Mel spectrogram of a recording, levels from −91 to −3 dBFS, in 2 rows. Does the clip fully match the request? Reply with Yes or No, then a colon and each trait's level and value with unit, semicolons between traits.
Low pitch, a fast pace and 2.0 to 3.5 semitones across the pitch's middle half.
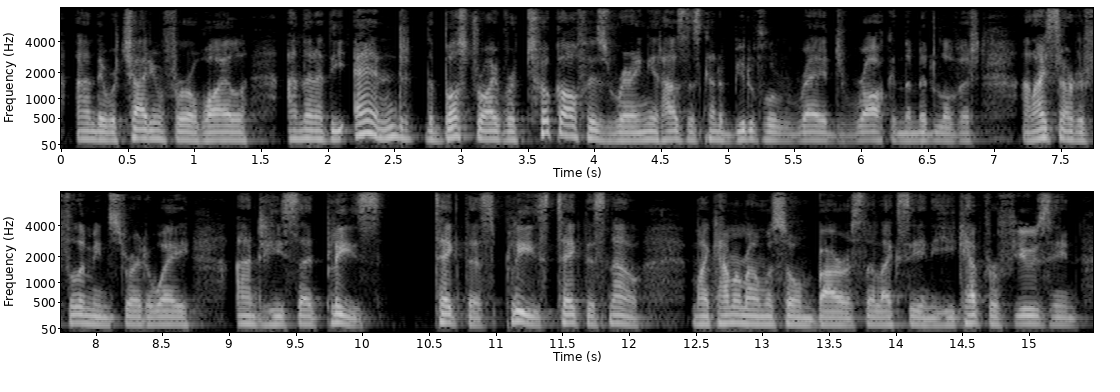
Yes: low, 120 Hz; fast, 225 wpm; average, 3.2 semitones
